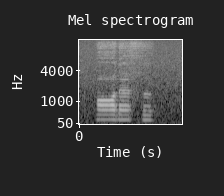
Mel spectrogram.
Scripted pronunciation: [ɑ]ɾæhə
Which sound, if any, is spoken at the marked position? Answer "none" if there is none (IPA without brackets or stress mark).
ɑ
